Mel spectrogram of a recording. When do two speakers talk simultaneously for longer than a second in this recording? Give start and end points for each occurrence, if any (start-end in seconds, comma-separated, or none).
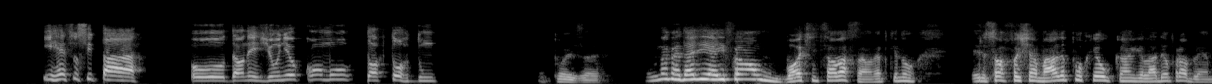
none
